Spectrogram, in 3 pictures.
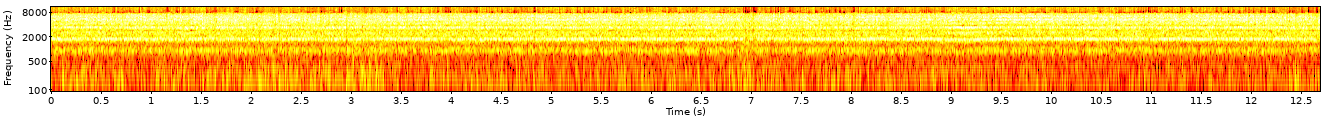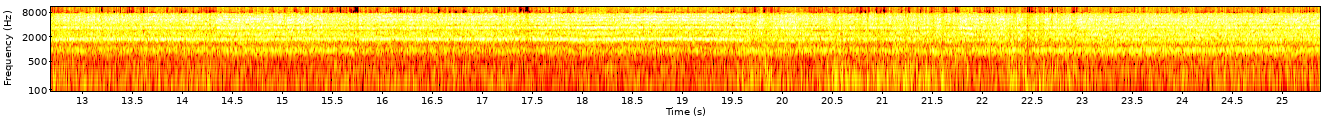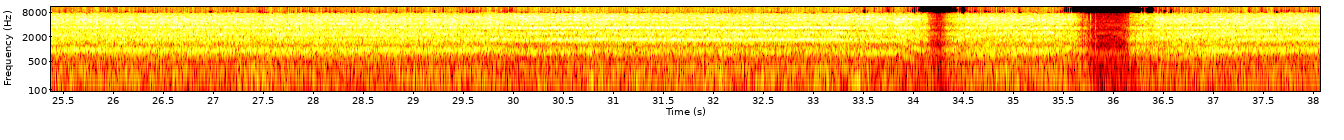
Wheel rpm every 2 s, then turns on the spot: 230, 230, 230, 240, 230, 230, 230, 230, 230, 230, 220, 210, 210, 210, 210, 210, 210, 140, 140.
none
